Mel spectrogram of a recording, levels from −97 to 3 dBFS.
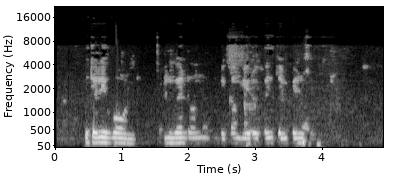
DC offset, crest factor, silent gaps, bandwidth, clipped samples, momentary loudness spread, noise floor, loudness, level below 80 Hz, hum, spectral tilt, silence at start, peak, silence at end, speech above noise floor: under 0.1%; 16 dB; none; 9.4 kHz; under 0.1%; 15 LU; -48 dBFS; -18 LUFS; -50 dBFS; none; -7 dB/octave; 0.45 s; -2 dBFS; 0.25 s; 31 dB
